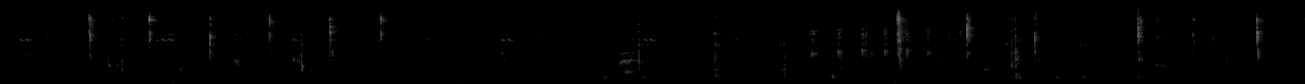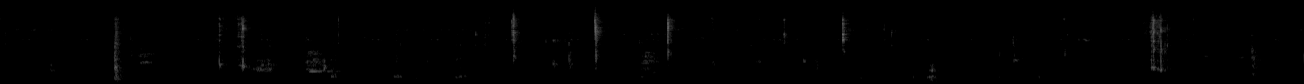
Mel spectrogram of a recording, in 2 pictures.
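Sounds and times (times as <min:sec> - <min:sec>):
soft chewing: 0:00.0 - 0:26.0
crisp crunching bites of mango: 0:24.4 - 0:25.0.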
